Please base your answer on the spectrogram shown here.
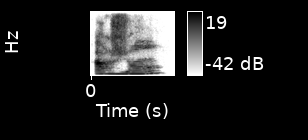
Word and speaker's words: argent: Bueno, esa sí se pronuncia así, pero hay otras que se pronuncian, por ejemplo, argent, que llevamos el aire hacia la nariz.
